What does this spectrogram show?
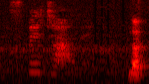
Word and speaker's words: Speciale: No, you're supposed to say it in Italian. So, no, we gotta switch it, right? Yes. Speciale. That's how you say it.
